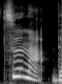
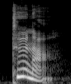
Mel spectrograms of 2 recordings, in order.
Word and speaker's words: tuna: マグロは英語で tuna ですが、発音に注意してください。ツナではなく tuna。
